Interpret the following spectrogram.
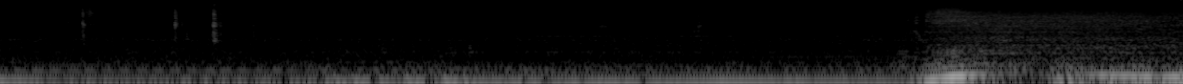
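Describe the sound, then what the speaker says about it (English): A Toyota Supra sports car engine idles with a low, steady rumble, then near the end revs sharply, rising in pitch and loudness. "I'm revving it. Are the revs coming in?"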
